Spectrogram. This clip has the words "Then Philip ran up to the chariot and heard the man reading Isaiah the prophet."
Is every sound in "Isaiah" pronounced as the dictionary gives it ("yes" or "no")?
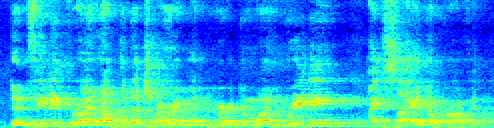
no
